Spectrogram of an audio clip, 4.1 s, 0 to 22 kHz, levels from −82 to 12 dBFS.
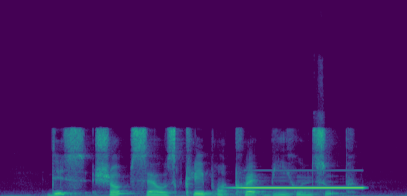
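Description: Speech clip where, from 2.20 to 3.69 s, a single tone near 971 Hz swells over roughly a third of a second into a loud squeal, ending up about 10 dB above the speech. This is loudspeaker feedback squeal: the microphone picks up its own loudspeaker, and loop gain above one at that frequency lets it build.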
